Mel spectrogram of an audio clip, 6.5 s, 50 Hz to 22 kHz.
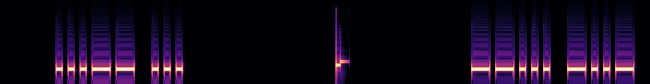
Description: Morse code, heard as a keyed tone, about 20 wpm, 700 Hz. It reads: 3 S 7 X
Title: Single-Letter Single-Number 20wpm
